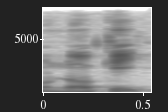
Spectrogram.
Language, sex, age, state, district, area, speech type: Tamil, male, 18-30, Tamil Nadu, Viluppuram, urban, read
